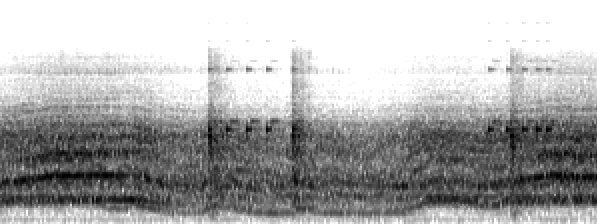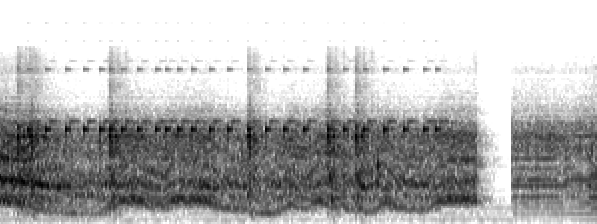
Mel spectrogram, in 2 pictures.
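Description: A game car engine revs up and down.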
